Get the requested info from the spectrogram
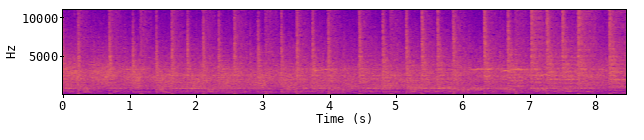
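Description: Electronic dance music: a steady kick drum about twice a second under layered, held synthesizer tones, with no vocals.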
